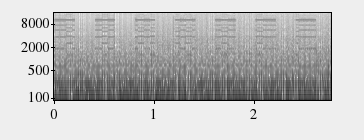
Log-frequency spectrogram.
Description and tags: Punishments In Installments - Small Self-Scourgings -634
I had a goal for this pack. I wanted to be able to provide raw resources for anyone who may be interested in either making noise or incorporating noisier elements into music or sound design. A secondary goal was to provide shorter samples for use. My goal was to keep much of this under 30 seconds and I’ve stuck well to that in this pack.
For me noise is liberating. It can be anything. I hope you find a use for this and I hope you may dip your toes into the waters of dissonance, noise, and experimentalism.
-Hew
Harsh-Noise, Improvisation, Improvisational-Harsh-Noise, Improvisational-Noise, Improvisational-Power-Electronics, Noise, Noise-Fragments, Power-Electronics, Small-Noise-Loops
